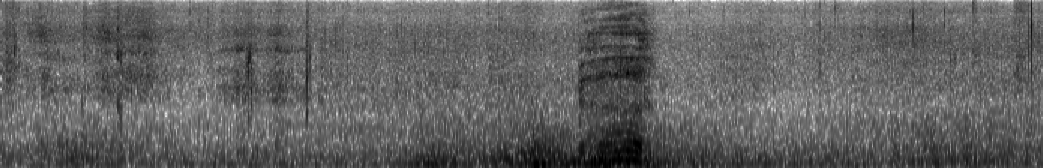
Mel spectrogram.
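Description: A thunderstorm brings a steady wash of rain with a low rumbling swell of thunder building around the middle and fading away, with no talking.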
